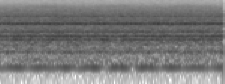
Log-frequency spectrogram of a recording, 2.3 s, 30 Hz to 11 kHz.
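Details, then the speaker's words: Harrison M300 lathe after oil changes and new drive V-belts, run at 370 RPM: smooth even hum and steady gear whir, no knocks or grinding or unusual noises; normal running. "those belts look really smooth and we've got no unusual noises coming from the lath the gear side of it anyway so that's really good generally then I'm really happy at the minute how that La sounds No weird noises and everything seems to be working as it should"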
